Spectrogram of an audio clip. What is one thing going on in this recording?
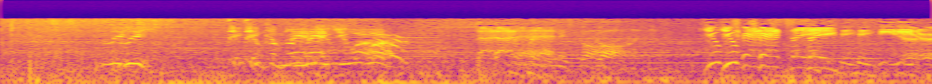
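A man speaks in a low, menacing voice.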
